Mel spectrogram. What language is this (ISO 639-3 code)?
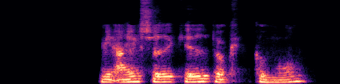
dan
